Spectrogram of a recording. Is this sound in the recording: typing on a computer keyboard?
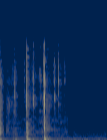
yes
